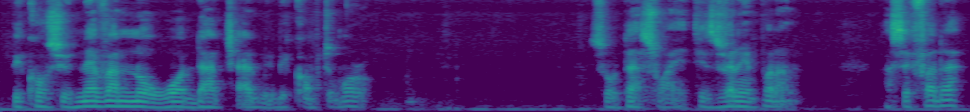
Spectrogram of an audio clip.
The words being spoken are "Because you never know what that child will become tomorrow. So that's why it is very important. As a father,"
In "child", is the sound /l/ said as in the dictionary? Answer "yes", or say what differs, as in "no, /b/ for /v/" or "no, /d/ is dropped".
yes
